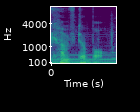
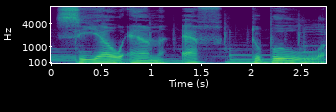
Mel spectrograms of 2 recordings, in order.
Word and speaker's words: comfortable: The word comfortable. Okay? C O M F O R T A B L E. Right. But when you hear a native speaker say it naturally quickly, it often sounds more like cf dubul. Kiko MF dubul. Yeah. That middle part just kind of disappear.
